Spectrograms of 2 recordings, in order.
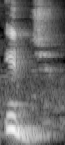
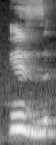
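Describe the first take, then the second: First: The word ends with a j sound. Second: The word ends with a z sound.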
